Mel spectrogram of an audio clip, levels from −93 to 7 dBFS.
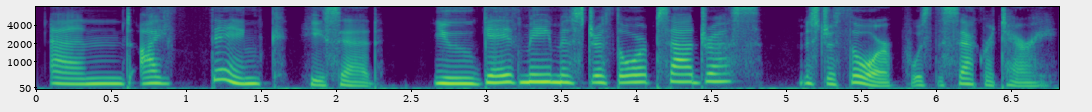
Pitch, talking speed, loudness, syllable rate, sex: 210 Hz, 140 wpm, -16 LUFS, 3.8 syllables/s, female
